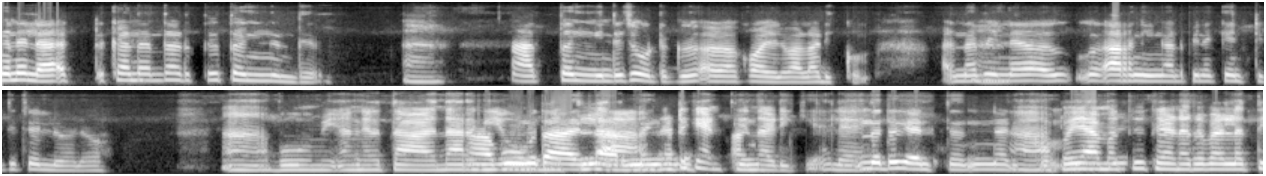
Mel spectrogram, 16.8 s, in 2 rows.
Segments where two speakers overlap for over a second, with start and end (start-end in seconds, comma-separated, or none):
11.6-13.5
